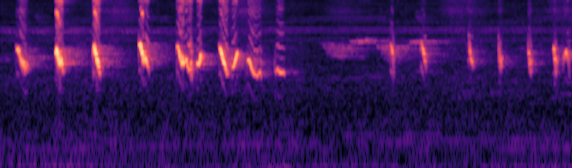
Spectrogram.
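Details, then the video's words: Yellow-vented bulbul singing vigorously with a full, varied song: a burst of bubbly, slurred notes, rising and falling, in quick succession for two seconds, then a softer run of short, evenly spaced chirps after a brief pause. "burung Trucukan gacor full isian"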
